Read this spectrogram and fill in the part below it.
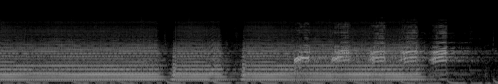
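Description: Duck-quack goal horn from the NHL 20 hockey video game: a sustained, harmonically rich horn-like blare with repeated quacking bursts layered in, loud and continuous, briefly dipping twice before swelling again.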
